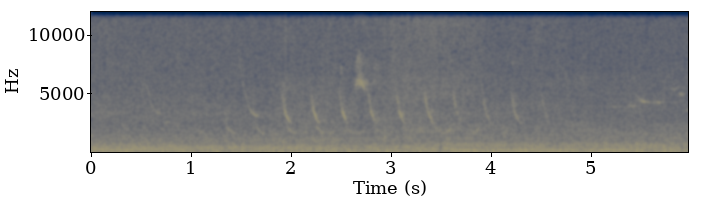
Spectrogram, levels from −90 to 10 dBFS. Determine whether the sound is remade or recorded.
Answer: recorded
